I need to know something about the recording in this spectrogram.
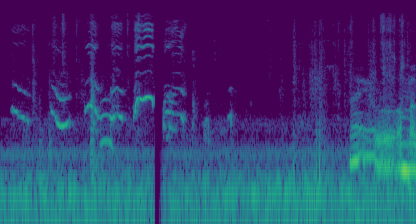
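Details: Four-week-old puppies pleading for their tired mother to come back in as she turns aloof to wean them; a burst of thin, bending whines and yelps, then quieter shuffling and a woman speaking.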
